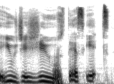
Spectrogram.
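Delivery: normal talking voice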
